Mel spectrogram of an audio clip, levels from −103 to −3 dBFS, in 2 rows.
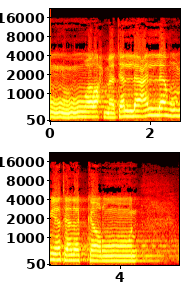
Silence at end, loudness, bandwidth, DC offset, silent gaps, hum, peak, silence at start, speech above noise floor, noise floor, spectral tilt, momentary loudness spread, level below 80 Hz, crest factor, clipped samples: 0 s; -14 LUFS; 16 kHz; under 0.1%; none; none; -2 dBFS; 0 s; 21 dB; -35 dBFS; -6.5 dB/octave; 7 LU; -54 dBFS; 12 dB; under 0.1%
